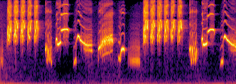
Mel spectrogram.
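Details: White-rumped shama forest-voice song, rich and varied: rapid high buzzy trills, rich falling whistles, and a harsh rasping note, repeated as a loud phrase.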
